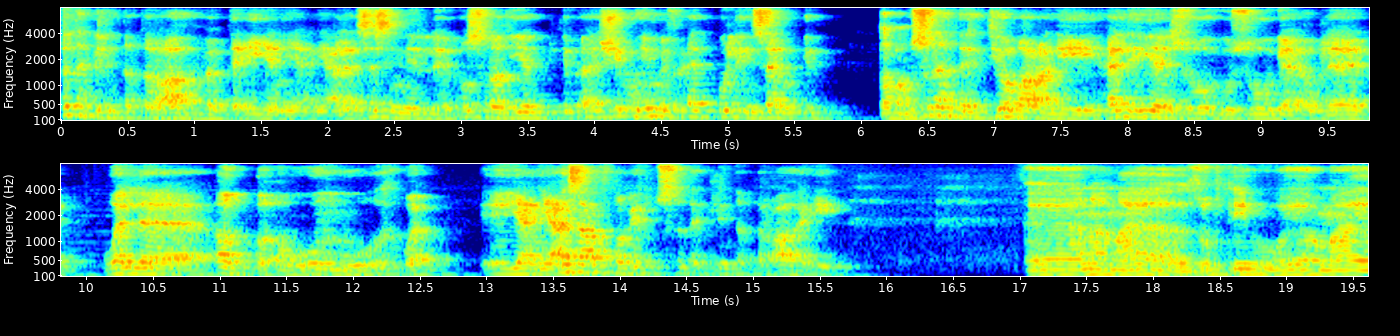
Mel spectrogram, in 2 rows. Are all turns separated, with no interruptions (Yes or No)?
Yes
